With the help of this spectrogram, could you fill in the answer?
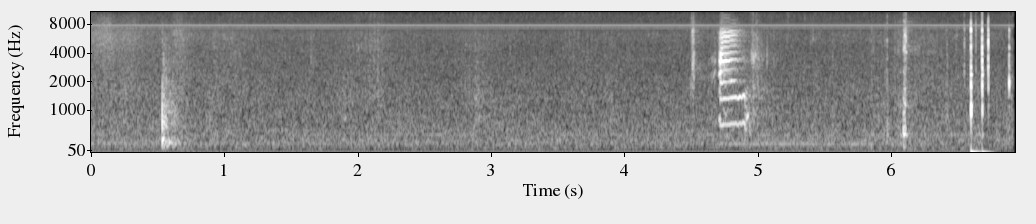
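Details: Domestic cat following its owner indoors, giving a short harmonic meow near the five-second mark among faint clicks and footstep-like taps in a quiet room.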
